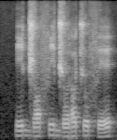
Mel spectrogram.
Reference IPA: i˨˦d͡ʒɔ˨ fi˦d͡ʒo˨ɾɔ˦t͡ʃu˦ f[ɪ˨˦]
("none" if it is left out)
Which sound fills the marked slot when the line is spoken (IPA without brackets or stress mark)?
ɪ˨˦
